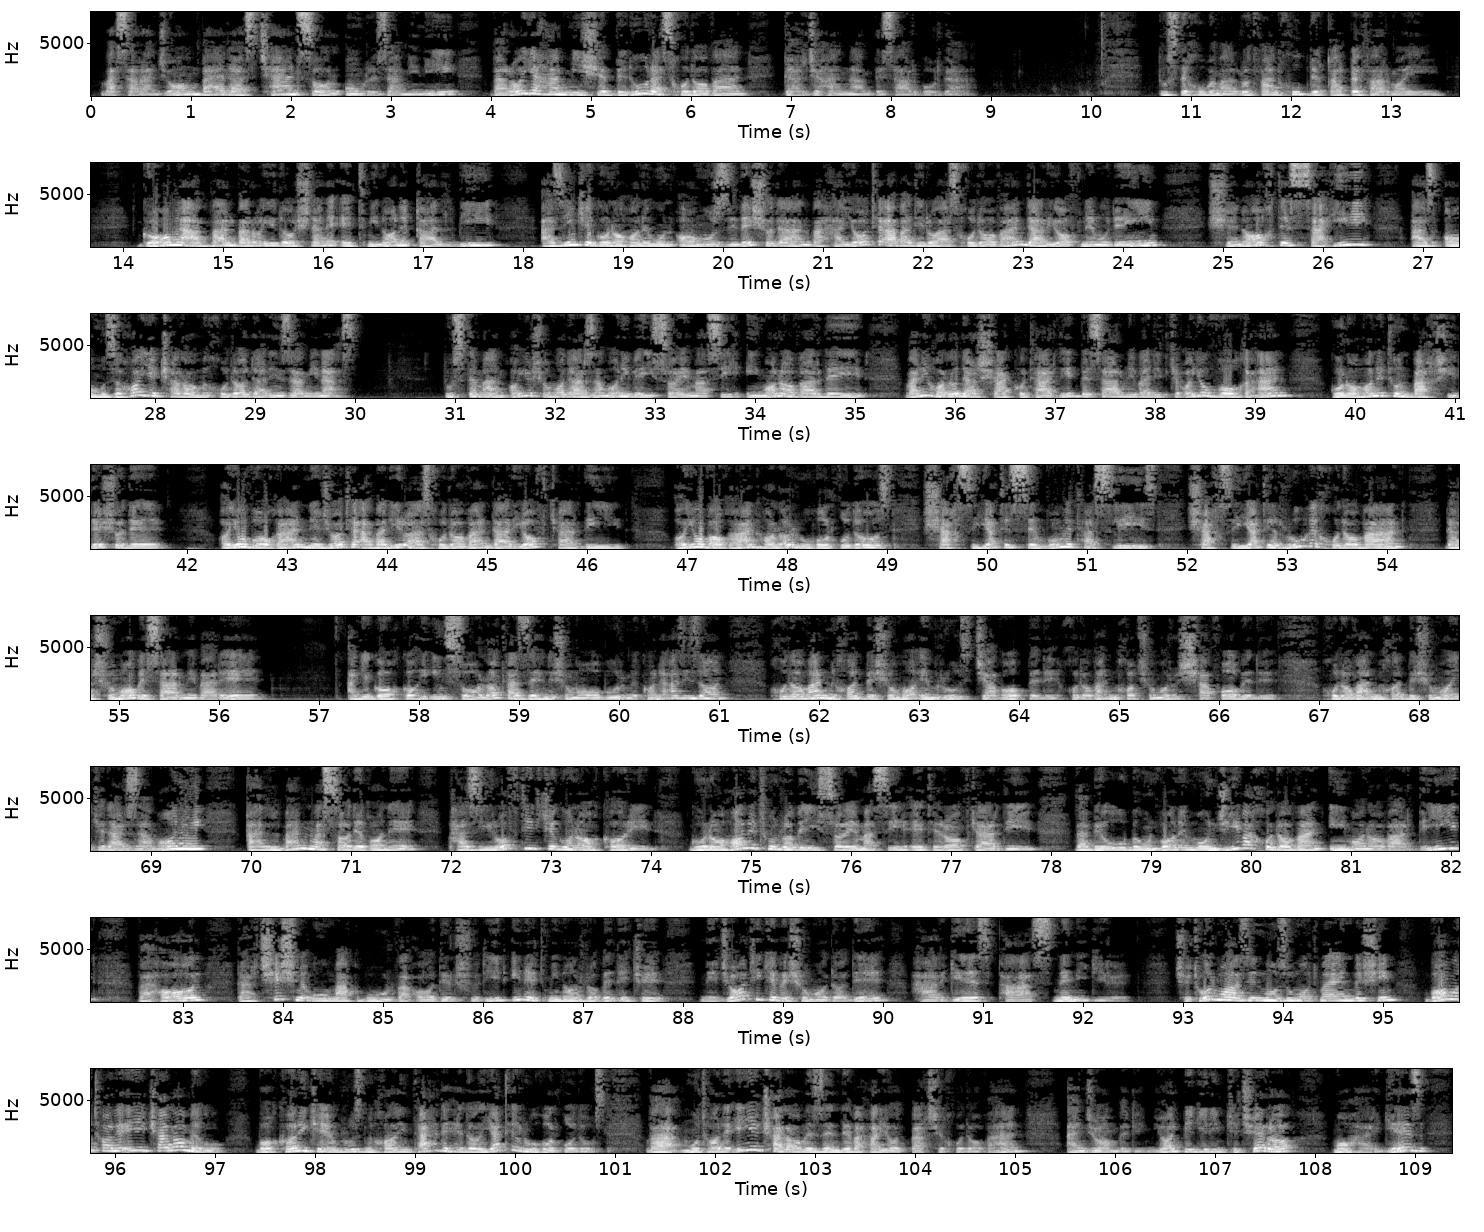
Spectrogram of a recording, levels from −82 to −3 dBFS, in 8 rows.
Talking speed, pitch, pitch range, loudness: 120 wpm, 155 Hz, 135-200 Hz, -15 LUFS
